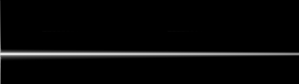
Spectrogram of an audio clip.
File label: pop, Sound of a school bell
